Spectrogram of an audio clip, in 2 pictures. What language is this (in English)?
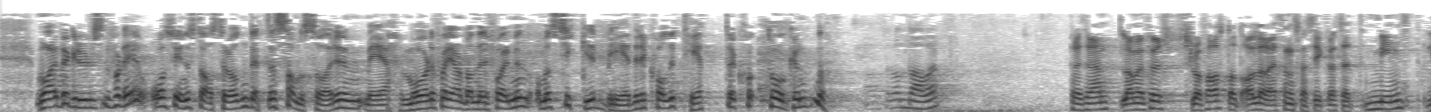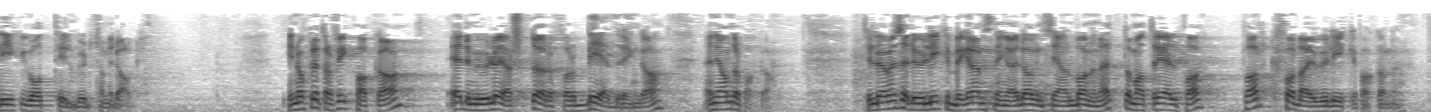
Norwegian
